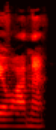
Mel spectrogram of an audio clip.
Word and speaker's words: Oana: me how to say it the right way Anana they wrote a very in-depth article that made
